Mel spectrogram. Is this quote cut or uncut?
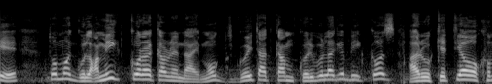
cut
